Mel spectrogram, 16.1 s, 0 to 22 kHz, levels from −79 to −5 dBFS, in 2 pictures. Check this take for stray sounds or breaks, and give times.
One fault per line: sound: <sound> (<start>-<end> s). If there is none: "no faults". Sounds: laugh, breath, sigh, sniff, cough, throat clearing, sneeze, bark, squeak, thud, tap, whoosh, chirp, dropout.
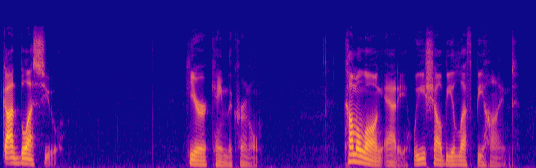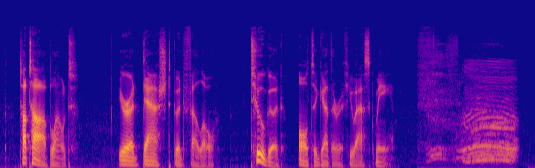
sound: breath (14.3-15.8 s)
